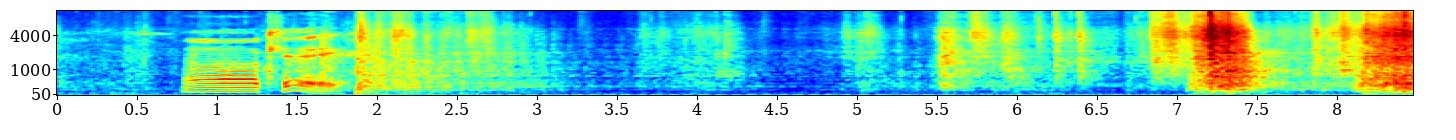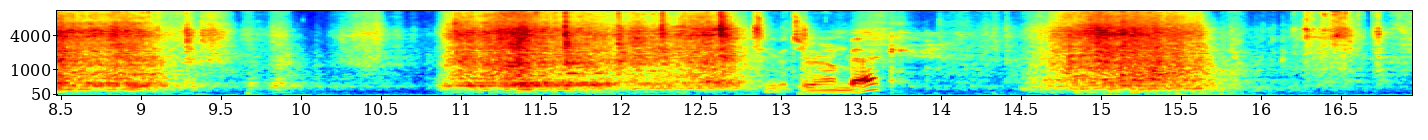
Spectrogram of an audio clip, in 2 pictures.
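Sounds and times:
metal cabinet scraping on wood: 5.4 - 16.9.

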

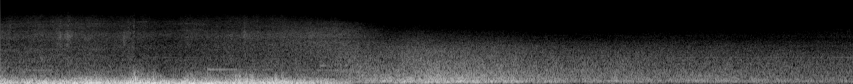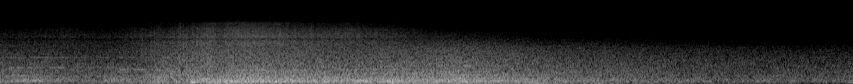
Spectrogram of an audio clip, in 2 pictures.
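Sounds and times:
waves breaking on beach: 0.0 - 17.0
wind on microphone: 0.0 - 17.0.

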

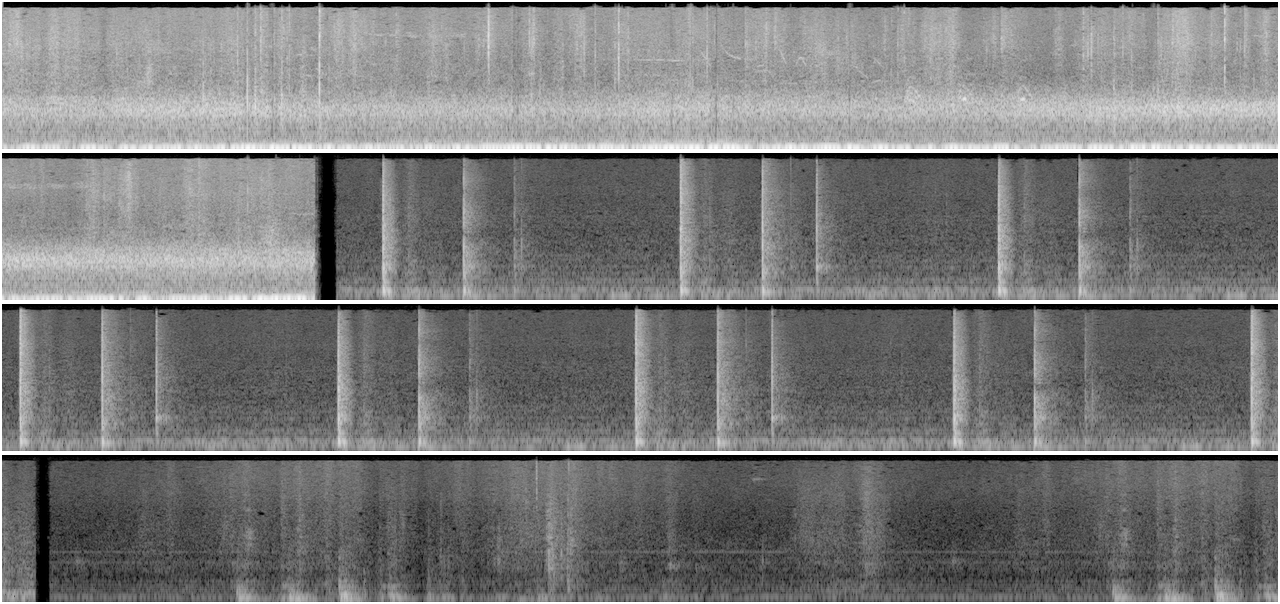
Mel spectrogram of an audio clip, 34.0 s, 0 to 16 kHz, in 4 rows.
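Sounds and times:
ball bouncing on tiled floor: 15.2 - 16.2, 19.2 - 20.2, 23.4 - 24.4, 32.9 - 34.0
soft thumps on carpeted stairs: 27.0 - 29.3, 32.9 - 34.0.

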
